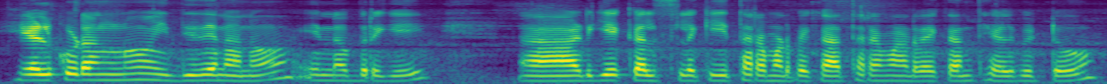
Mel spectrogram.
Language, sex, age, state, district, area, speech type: Kannada, female, 30-45, Karnataka, Bidar, rural, spontaneous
